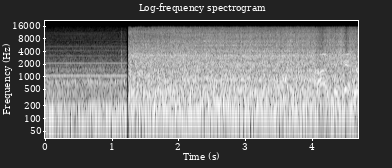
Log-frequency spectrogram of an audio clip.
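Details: Truck on a frosty morning colder than minus 9, started after a 3-hour battery charge: engine catches and settles into a loud, steady run with no misses or knocks. It runs normally, charging almost 15 volts.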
